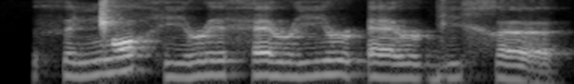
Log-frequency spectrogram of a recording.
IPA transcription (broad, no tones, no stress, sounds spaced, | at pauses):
θ ɪ ŋ͡ǁ ɔ h i ɹ ɪ h ɛ ɹ i ɹ ʔ ɛ ɹ ɡ i x œ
